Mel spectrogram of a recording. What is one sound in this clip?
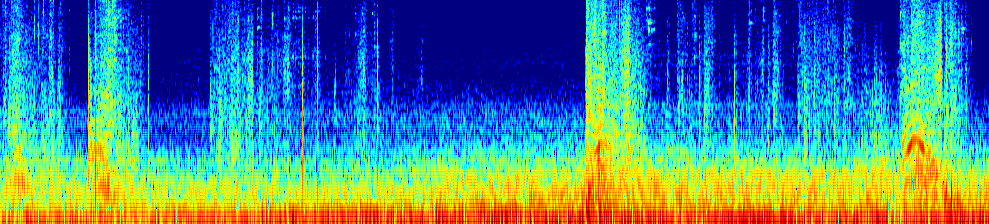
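Hands grip and scrape along a stone ledge.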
